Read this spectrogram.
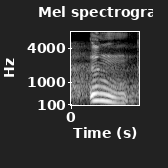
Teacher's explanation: இங்கு பிறக்கும் பொழுது என்ன வித்தியாசம் என்றால், நாக்கு அப்படியே பொருத்தி இருக்கும் பொழுது காற்று வாயினூடாக வெளியேறாமல் மூக்கரை வாயில் ஊடாக மூக்கினால் வெளியேறுகிறது. இந்த ஒலிதான் இங் என்று நீட்டி ஒலிக்கிறது. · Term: மெல்லின ஒலி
